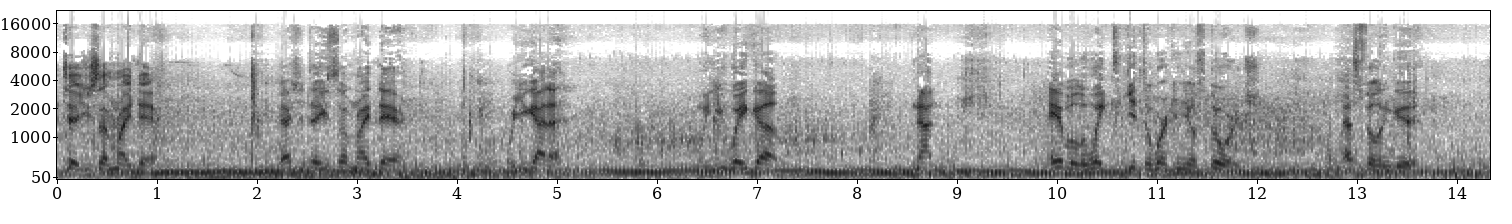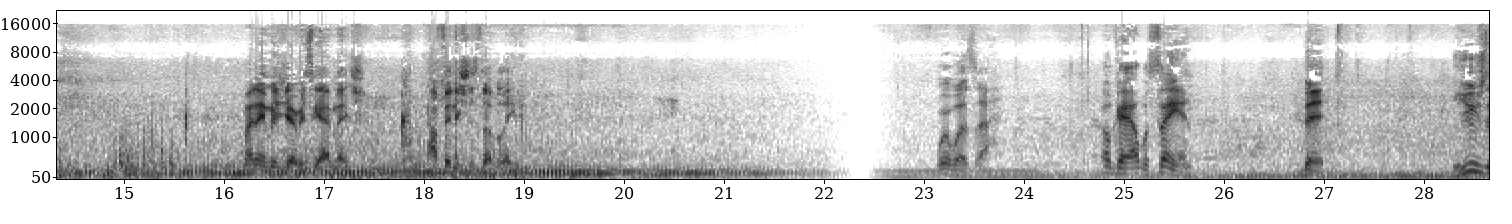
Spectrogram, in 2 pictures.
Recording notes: Me Walking Talking.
